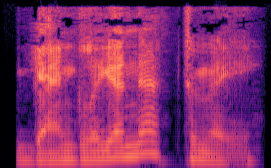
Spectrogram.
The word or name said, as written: ganglionectomy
